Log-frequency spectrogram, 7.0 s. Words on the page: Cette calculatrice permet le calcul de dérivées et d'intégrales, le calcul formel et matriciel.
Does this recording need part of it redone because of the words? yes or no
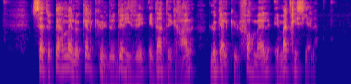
yes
